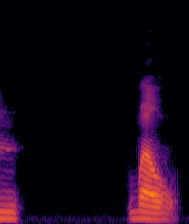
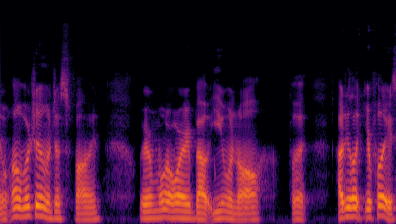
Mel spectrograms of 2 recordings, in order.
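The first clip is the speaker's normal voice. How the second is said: ordinary talk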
